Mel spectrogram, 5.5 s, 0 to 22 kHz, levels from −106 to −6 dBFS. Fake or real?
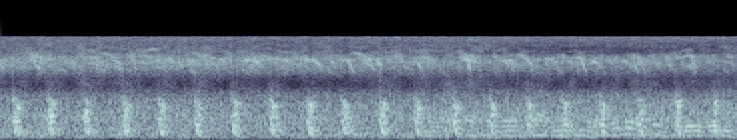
fake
